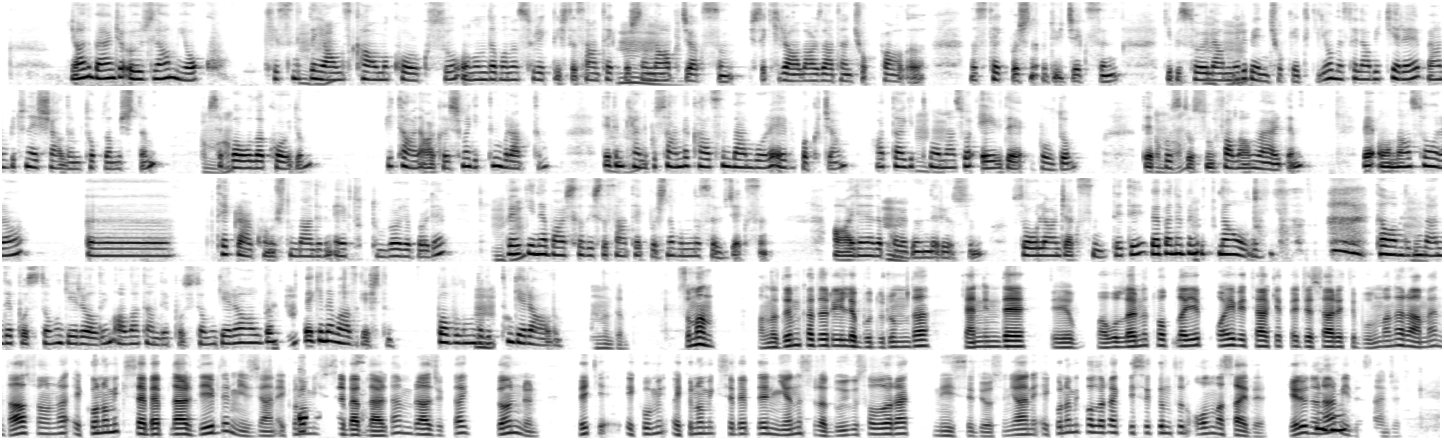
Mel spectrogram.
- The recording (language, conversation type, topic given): Turkish, advice, Toksik ilişkilere geri dönme eğiliminizin nedenleri neler olabilir?
- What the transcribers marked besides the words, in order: other background noise; tapping; laughing while speaking: "oldum"; chuckle; unintelligible speech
